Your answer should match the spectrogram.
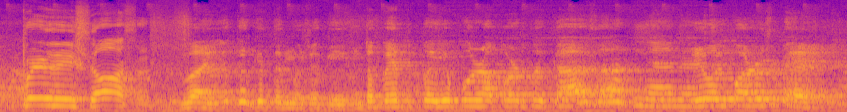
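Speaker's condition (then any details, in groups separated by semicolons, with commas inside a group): Cerebral palsy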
